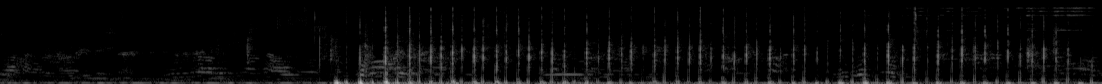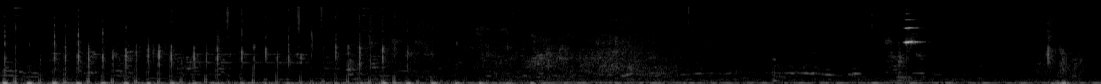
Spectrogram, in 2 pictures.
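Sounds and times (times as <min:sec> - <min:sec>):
hands tapping on a head: 0:03.3 - 0:15.7.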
